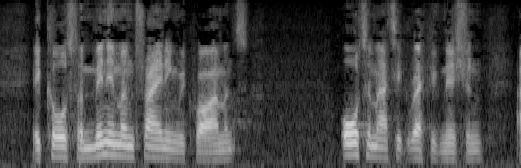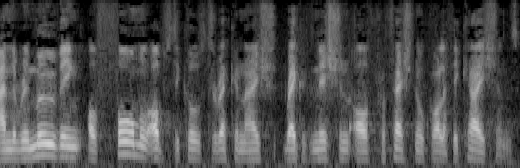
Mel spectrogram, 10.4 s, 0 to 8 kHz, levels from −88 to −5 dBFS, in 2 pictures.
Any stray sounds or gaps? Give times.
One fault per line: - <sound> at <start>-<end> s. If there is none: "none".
none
